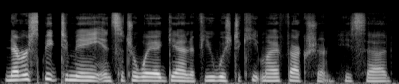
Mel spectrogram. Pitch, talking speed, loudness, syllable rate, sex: 175 Hz, 270 wpm, -17 LUFS, 5.8 syllables/s, female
